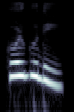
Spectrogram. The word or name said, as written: ಕೂಳ್ಗುದಿ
